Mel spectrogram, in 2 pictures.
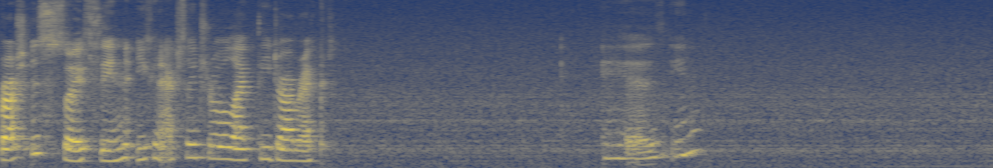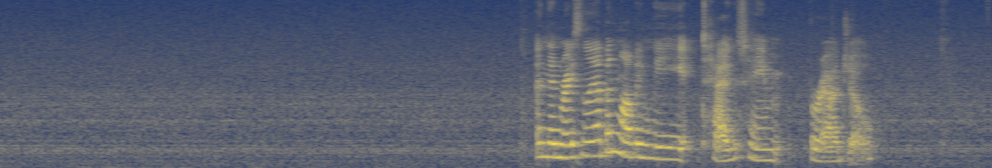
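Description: A young woman talks calmly and close by, in bursts with pauses.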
